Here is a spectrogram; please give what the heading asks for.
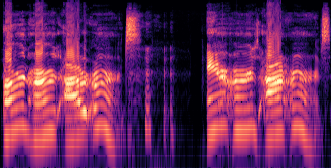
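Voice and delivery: put-on Baltimore accent. Retelling a guy saying words the Baltimore way, Baltimore accent. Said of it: "have a Baltimore accent".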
